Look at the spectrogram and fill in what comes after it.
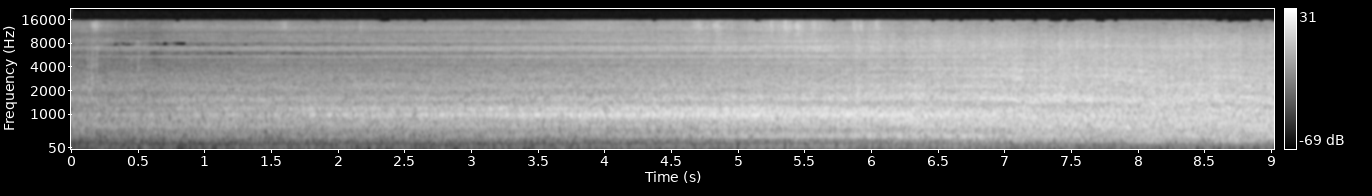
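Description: EN57 electric multiple unit approaching and passing close by, its running noise on the rails growing steadily louder over the first five seconds and then staying loud as the carriages go past.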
